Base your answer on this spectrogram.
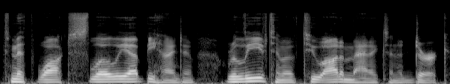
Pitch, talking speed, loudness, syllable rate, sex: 105 Hz, 185 wpm, -17 LUFS, 5.4 syllables/s, male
